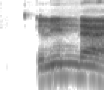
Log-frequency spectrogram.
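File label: "kelindan", Malay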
